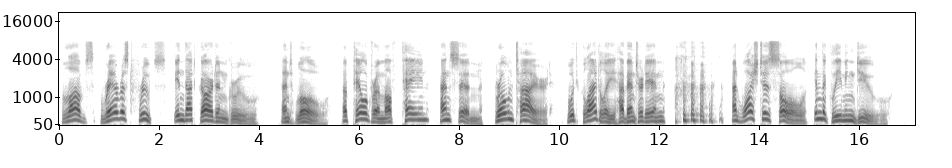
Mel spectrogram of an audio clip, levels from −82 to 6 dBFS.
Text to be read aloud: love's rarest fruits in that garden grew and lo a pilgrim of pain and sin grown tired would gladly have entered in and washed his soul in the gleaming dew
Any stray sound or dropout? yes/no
yes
